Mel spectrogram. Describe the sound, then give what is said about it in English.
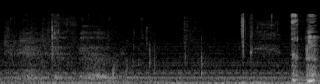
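A quiet sip of water, with a few soft slurping and swallowing sounds near the end, over faint room noise with no talking. “I'm going to take a sip of water here.”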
